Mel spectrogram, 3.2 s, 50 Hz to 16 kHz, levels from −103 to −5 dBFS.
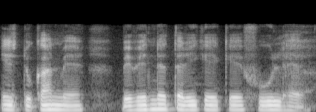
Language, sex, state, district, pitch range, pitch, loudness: Hindi, male, Assam, Kamrup Metropolitan, 105-110 Hz, 110 Hz, -20 LUFS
